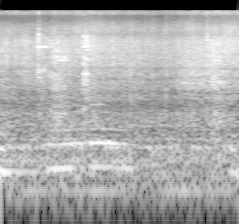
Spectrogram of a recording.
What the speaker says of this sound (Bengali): মশলাটা দিয়ে দিয়েছি, মশলাটা ভাজা হয়ে গেছে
